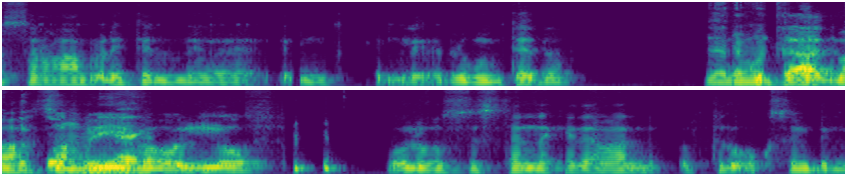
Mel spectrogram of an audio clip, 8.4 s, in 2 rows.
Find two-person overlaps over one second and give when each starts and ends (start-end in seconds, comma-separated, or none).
3.6-5.0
